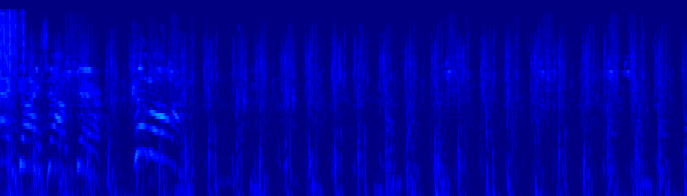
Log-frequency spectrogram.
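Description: Heavy boots thud in quick, even running steps.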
